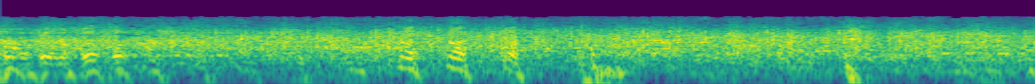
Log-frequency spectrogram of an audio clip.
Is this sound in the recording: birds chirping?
no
